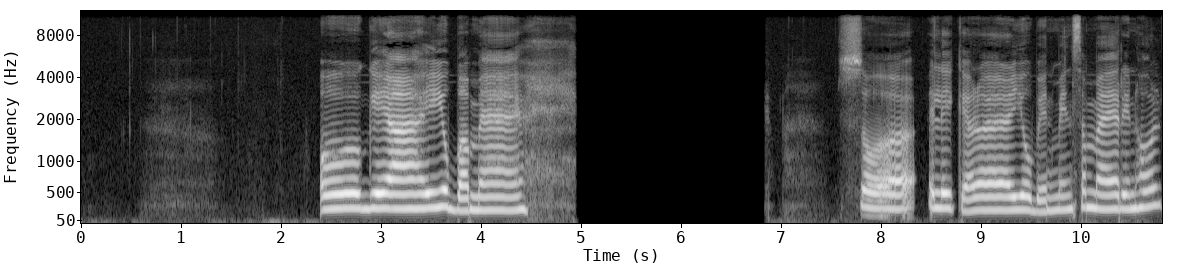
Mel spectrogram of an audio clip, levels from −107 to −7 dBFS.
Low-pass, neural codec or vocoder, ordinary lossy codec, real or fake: 10.8 kHz; none; MP3, 96 kbps; real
